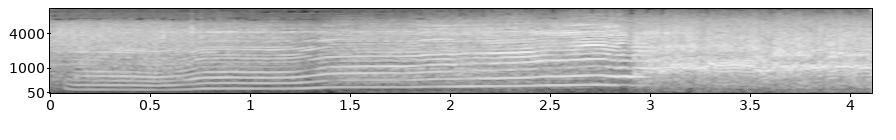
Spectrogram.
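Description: A man's long, drawn-out howl that starts low and rises in pitch in steps. About three seconds in, a louder noisy swell with a held high note takes over.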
